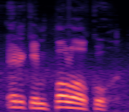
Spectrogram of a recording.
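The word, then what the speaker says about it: Erkin polku: Kuinka paljon tuo Erkin poloku, niinhän se lausutaan, niin tuota, Kuinka paljon se vaatii ylläpitoa?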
